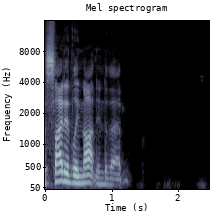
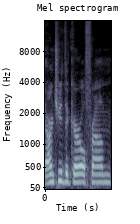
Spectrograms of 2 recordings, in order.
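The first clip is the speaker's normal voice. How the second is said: usual speaking voice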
